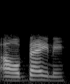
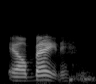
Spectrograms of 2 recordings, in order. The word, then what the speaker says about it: Albany: We're also sending cards to the hospital in Albany, and they pronounce it Albany, Georgia. But you know, people say Albany, but that's Albany, New York. But in Georgia, they call it Albany.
